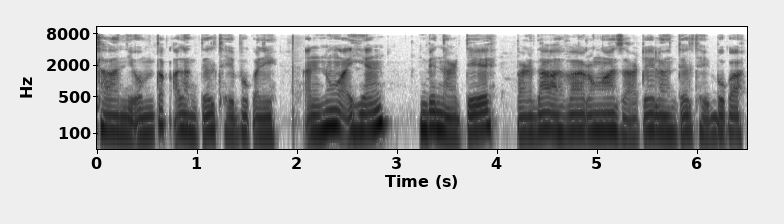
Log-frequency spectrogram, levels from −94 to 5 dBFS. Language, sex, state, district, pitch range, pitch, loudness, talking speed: Mizo, male, Mizoram, Aizawl, 105-115 Hz, 110 Hz, -14 LUFS, 255 wpm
